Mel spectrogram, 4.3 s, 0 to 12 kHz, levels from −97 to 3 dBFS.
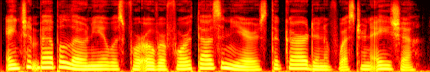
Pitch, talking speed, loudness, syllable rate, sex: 165 Hz, 180 wpm, -16 LUFS, 5.4 syllables/s, female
